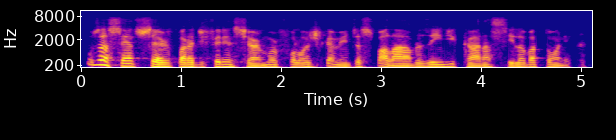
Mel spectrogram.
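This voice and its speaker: Man, grammar teacher, slow deliberate reading, hesitant restarts, mid-pitched voice, muffled lo-fi recording. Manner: slow, deliberate, spelling out words with frequent hesitations. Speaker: Greek teacher. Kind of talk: grammar lesson reading from slides. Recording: dull lo-fi recording.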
